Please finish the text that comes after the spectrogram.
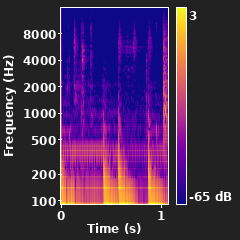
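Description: A few keystrokes on a computer keyboard at a Windows 11 computer, heard as soft, dull taps close by in an otherwise quiet room.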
